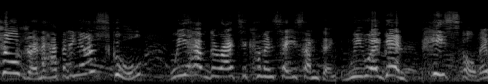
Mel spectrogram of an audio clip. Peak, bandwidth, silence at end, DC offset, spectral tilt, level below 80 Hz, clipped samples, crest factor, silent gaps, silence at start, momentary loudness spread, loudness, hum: -12 dBFS; 13 kHz; 0 s; under 0.1%; -1 dB/octave; -86 dBFS; under 0.1%; 18 dB; none; 0 s; 9 LU; -30 LUFS; none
